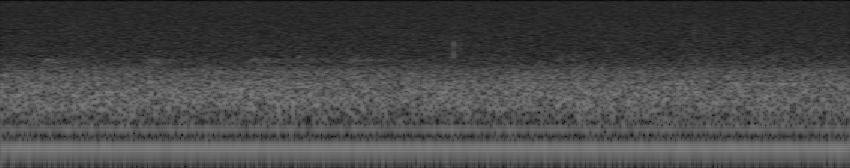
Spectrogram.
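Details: Continuous even hiss over a low steady hum, with no animal calls standing out.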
